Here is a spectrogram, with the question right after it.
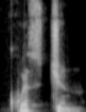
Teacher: when t n is after an S then it's pronounced differently it's pronounced with the CH sound the hard CH sound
